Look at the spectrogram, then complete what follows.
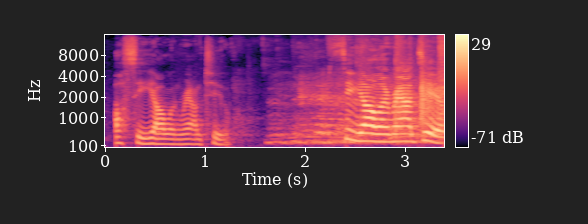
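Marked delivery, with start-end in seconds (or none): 2.4-3.3 louder repeat. Real, not acted. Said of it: "all I wanna say to you guys".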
